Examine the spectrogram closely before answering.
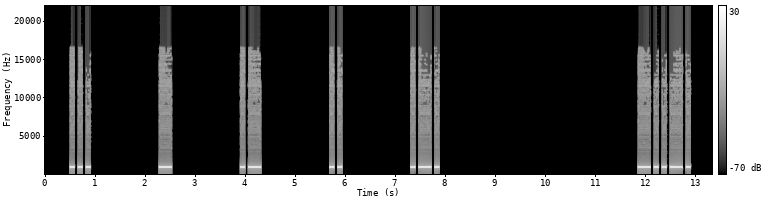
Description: Morse code, heard as a keyed tone, about 15 wpm, spaced as for 5 wpm, 1000 Hz. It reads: STAIR /
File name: qotdfiles / 5wpm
